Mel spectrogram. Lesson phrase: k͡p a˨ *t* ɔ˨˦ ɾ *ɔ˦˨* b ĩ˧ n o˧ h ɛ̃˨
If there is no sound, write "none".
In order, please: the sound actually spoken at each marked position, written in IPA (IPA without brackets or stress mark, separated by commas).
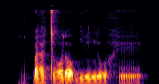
t, ɔ˦˨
